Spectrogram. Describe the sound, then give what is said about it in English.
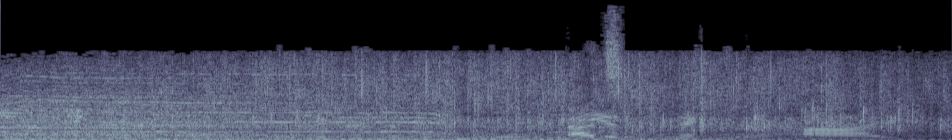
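Loud, sustained applause from a large crowd, a dense wash of clapping with cheering voices mixed in, continuing steadily before easing off slightly toward the end. “I think we may have lost the ticker in the applause.”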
